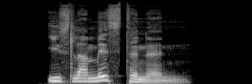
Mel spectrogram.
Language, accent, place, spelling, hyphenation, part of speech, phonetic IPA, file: German, Germany, Berlin, Islamistinnen, Is‧la‧mis‧tin‧nen, noun, [ɪslaˈmɪstɪnən], De-Islamistinnen.ogg
- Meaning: plural of Islamistin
